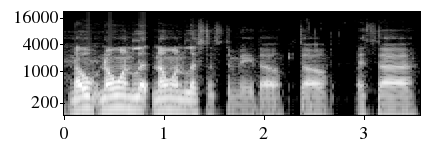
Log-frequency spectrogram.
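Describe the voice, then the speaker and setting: A man's voice: on the low side, normal speed, dark tone, slight background noise. A man co-hosting a parenting podcast in casual chat, talking in slang and laughing often. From not the US. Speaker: podcast co-host.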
